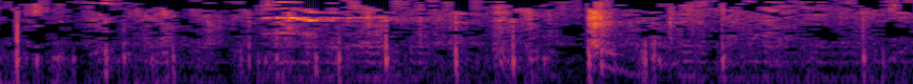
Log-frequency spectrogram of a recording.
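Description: A cat meows a few times, short tonal cries rising and falling over a noisy background with scattered shuffling and handling sounds, including one sharp louder burst.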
